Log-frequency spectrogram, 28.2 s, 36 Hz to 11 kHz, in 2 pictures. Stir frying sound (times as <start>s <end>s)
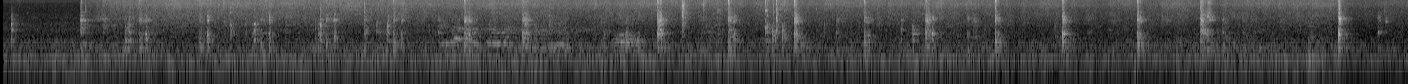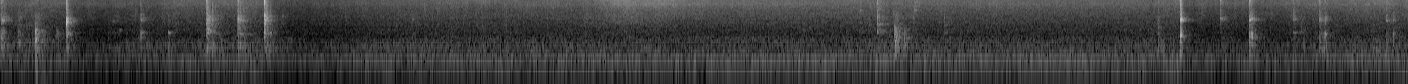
0.8s 17.1s, 25.7s 28.1s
